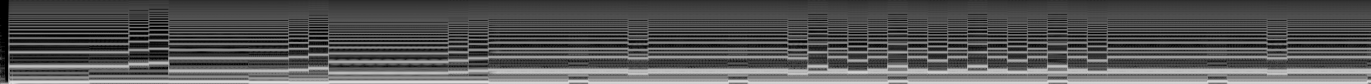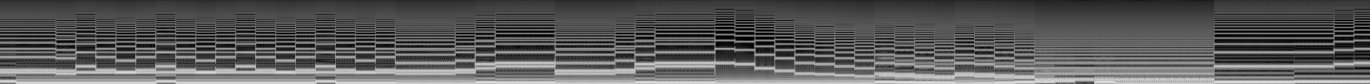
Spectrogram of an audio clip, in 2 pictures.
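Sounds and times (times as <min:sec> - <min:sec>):
SID CSG8580R5 chip music: 0:00.0 - 0:27.4.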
